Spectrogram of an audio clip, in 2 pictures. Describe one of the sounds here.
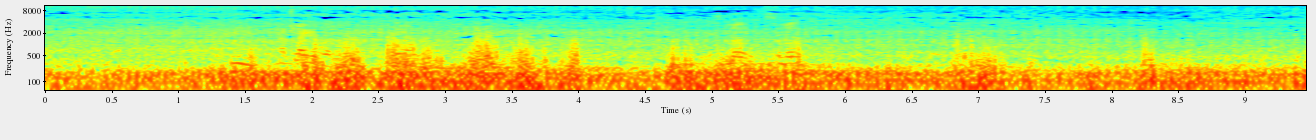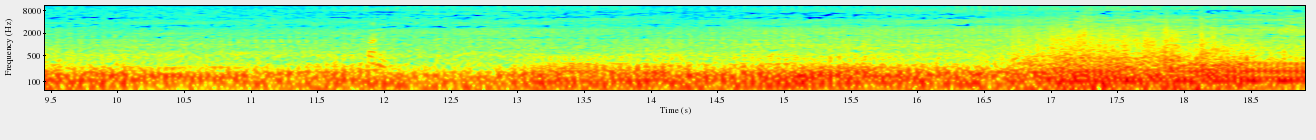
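Several motorcycle engines rumble steadily as they ride past close by.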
